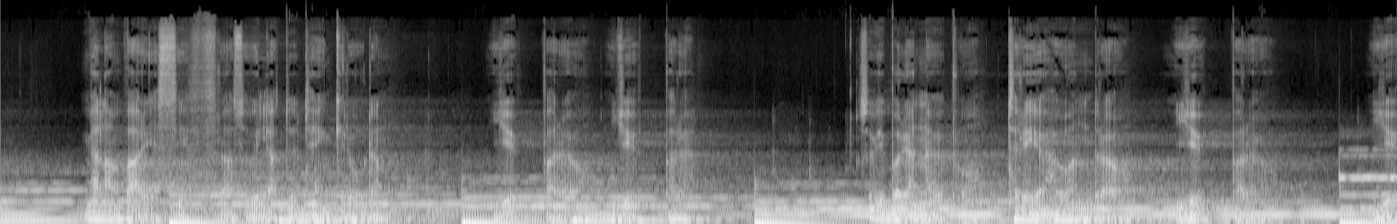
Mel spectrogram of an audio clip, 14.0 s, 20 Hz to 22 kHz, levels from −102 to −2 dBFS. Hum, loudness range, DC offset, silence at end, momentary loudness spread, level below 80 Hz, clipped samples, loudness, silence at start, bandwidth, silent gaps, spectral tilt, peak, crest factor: none; 3 LU; under 0.1%; 0 s; 7 LU; -20 dBFS; under 0.1%; -19 LUFS; 0 s; 15 kHz; none; -7 dB/octave; 0 dBFS; 16 dB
